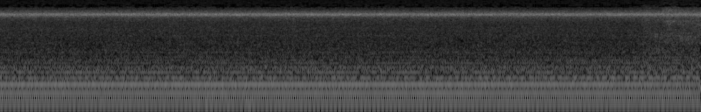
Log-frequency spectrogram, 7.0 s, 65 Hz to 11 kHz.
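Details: 2008 Subaru Outback 5MT with reduction gear: steady low drivetrain hum with a thin constant high whine on top, from a worn gearbox input bearing.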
